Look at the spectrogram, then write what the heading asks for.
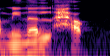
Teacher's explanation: قاف کو موٹا ادا کرنا ہے, ہا کو واضح نکالنا ہے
